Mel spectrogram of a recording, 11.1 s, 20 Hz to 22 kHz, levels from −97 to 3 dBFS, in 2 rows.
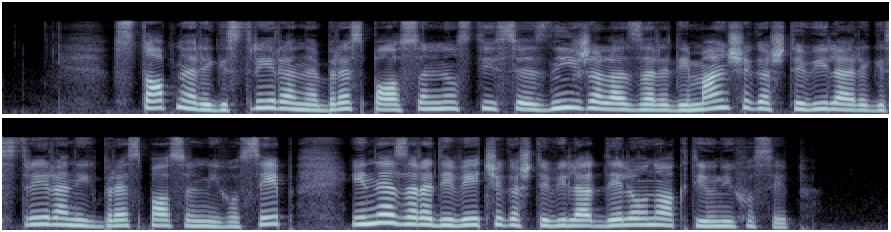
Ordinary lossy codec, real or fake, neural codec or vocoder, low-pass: none; real; none; none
